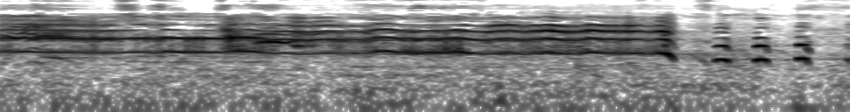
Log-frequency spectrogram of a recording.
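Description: A woman screaming with excitement: one long, high scream held for about three seconds, then a few short squeals near the end.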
